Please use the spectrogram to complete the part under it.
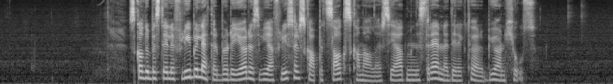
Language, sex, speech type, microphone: Norwegian, female, read, Shure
